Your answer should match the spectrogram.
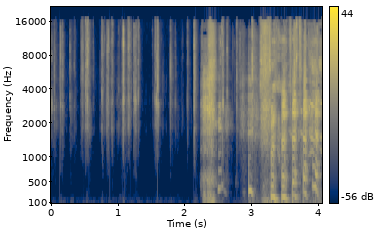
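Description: A few light, scattered clicks, then a burst of busy rattling as five pens are shaken together, clattering in quick irregular bursts with no talking.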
